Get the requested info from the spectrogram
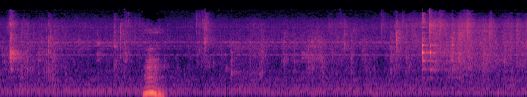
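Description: Two people eating sandwiches: faint chewing, mouth and plate sounds with small clicks, over a steady low hum. A short vocal sound, like a 'mm', about two seconds in is the loudest moment.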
